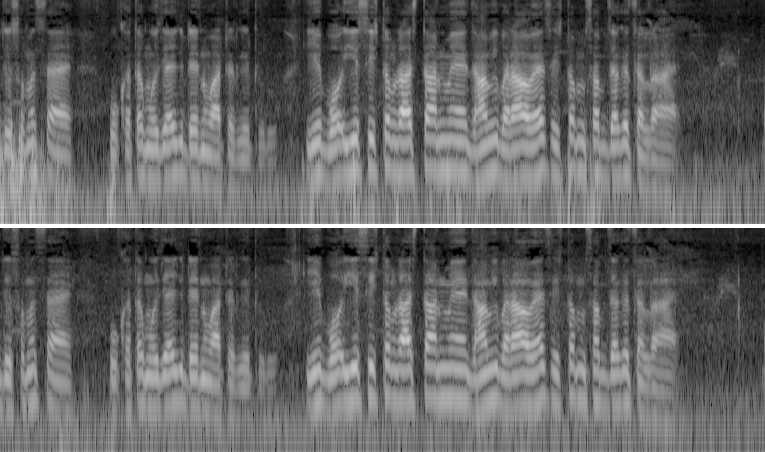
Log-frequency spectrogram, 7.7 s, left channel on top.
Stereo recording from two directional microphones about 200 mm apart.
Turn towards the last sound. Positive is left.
turn(degrees=20)  # may be behind; listen again after turning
